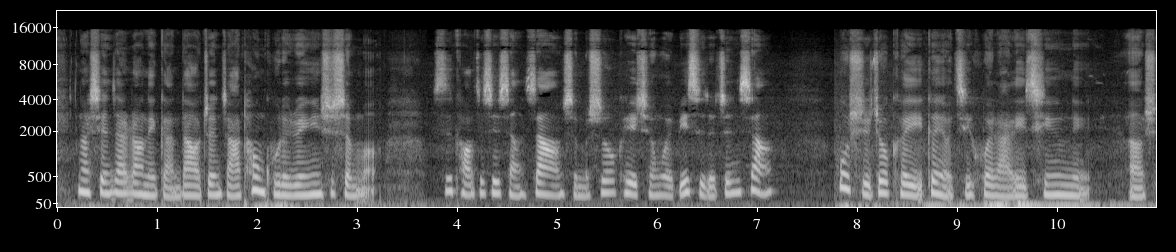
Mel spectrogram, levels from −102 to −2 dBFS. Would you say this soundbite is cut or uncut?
cut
